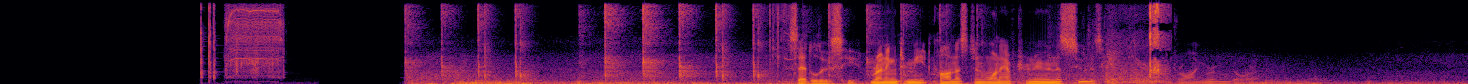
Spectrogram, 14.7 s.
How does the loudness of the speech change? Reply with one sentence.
The volume of the speech goes down.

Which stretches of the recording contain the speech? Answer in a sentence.
You can hear the speech from 7.8 to 12.6 s.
